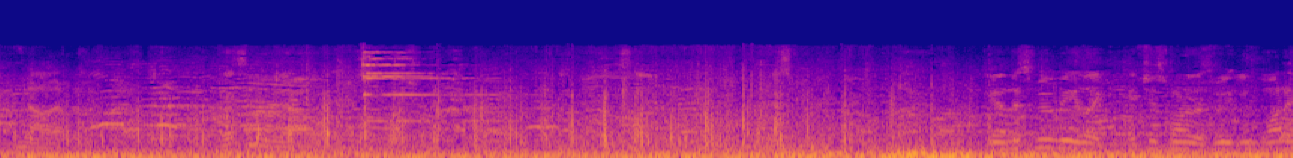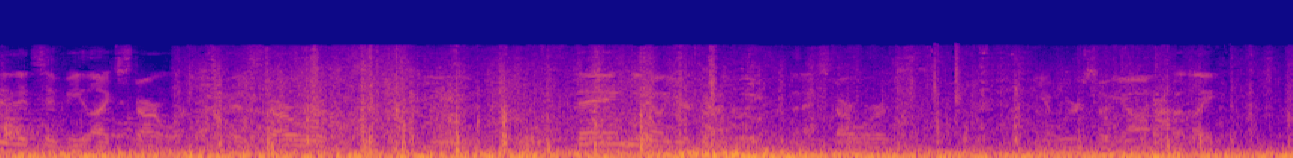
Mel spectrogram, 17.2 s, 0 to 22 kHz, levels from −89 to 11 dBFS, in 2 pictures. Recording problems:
garbled, watery; badly; nothing above 7.5 kHz
animal sounds; very loud; throughout; 5 dB above the speech
wind noise on the microphone; occasional gusts; 10 dB below the speech
uneven, jittery; strongly; from 0.5 to 16 s

